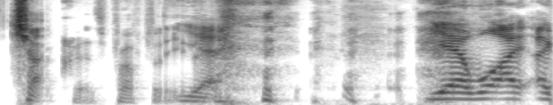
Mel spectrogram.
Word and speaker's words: chakras: they say chakras which the original Sanskrit pronunciation like chocolate chakras they say chakras and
